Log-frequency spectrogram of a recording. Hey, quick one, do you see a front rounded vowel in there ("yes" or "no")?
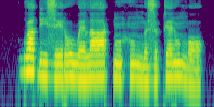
no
